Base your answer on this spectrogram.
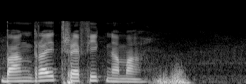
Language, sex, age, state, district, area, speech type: Bodo, male, 30-45, Assam, Chirang, urban, read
